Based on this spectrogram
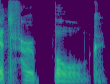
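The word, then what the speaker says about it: Firbolg: Furbolg? Is that how you say it? I think Furbolg. Furbolg. Yeah, it's Furbolg.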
